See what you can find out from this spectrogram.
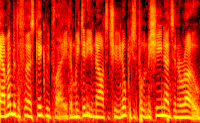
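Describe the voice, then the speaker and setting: A man with a Lancashire accent in an animated tone with ordinary pitch variation. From northern England, Blackpool. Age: 60s. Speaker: punk musician and music writer. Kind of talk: interview chat. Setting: studio, live show.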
